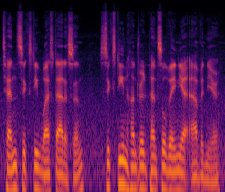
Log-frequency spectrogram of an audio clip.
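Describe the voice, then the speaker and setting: A man's voice: low-pitched, unhurried, a bit bright, slight background noise. A man commenting on a video game playthrough and reading game text aloud as he streams.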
